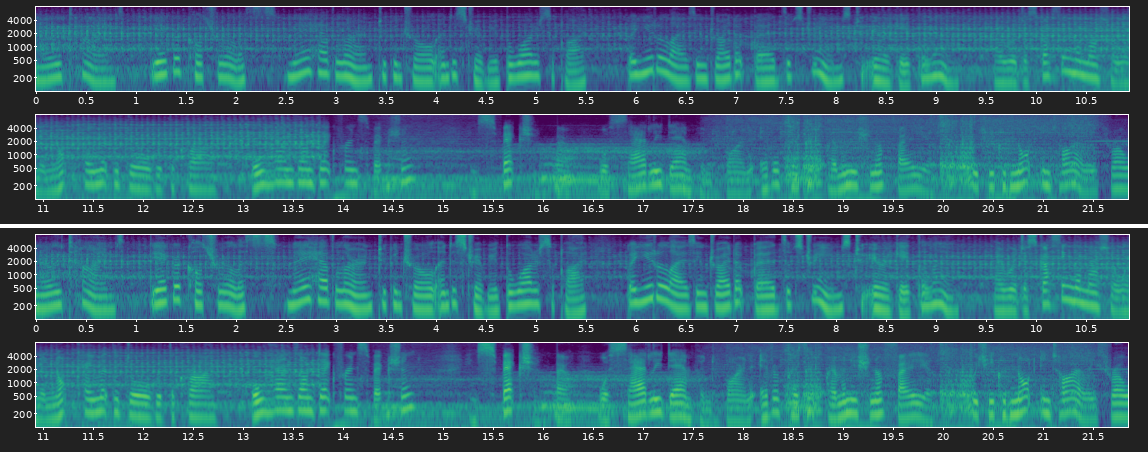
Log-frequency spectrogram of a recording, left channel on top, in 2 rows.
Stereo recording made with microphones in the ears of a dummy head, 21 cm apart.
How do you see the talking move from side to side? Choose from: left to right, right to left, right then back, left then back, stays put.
stays put.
